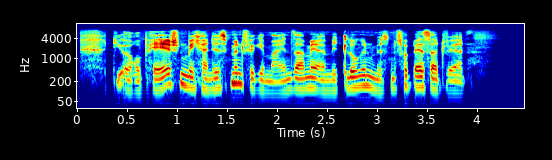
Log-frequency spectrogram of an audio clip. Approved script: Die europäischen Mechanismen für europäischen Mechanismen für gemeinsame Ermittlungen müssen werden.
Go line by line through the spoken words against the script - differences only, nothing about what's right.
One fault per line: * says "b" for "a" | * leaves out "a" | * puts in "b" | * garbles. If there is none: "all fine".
* leaves out "europäischen Mechanismen für"
* puts in "verbessert"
